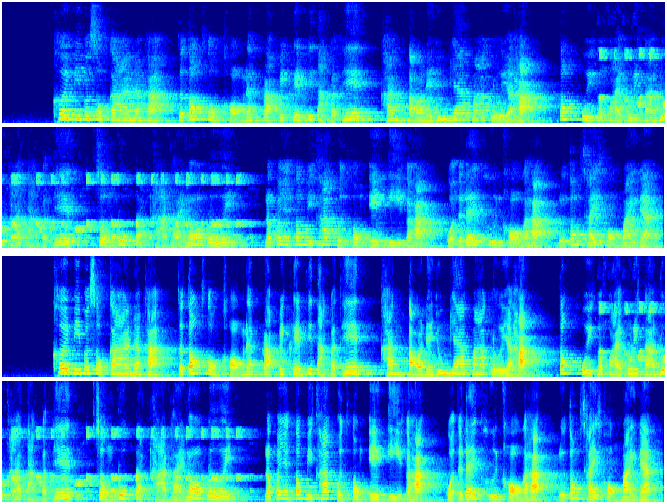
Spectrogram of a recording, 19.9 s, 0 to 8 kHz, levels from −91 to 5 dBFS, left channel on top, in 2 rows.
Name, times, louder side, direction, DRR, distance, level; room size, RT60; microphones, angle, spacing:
voice 1, 0.8-2.4 2.6-5.4 5.7-7.9 8.4-11.0 11.4-13.4 13.9-16.3 16.6-18.0 18.3-19.7, right 3 dB, 45° right, 6 dB, 0.8 m, -30 dB
sound 1, 8.9-13.7, equal, ahead, 0.7 m, -38 dB
7.5 x 5.2 x 7.1 m, 1.2 s
head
